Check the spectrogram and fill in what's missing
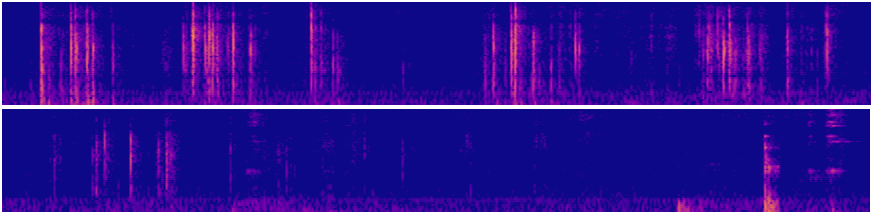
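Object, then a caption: Small wooden cubes and beads. Small solid wooden cubes and light wooden beads are held in cupped hands, shaken and rubbed against each other with the fingers. This produces bursts of bright, dry wooden clicking and crunching separated by quiet pauses. Each click dies away almost instantly, with very little low end.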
